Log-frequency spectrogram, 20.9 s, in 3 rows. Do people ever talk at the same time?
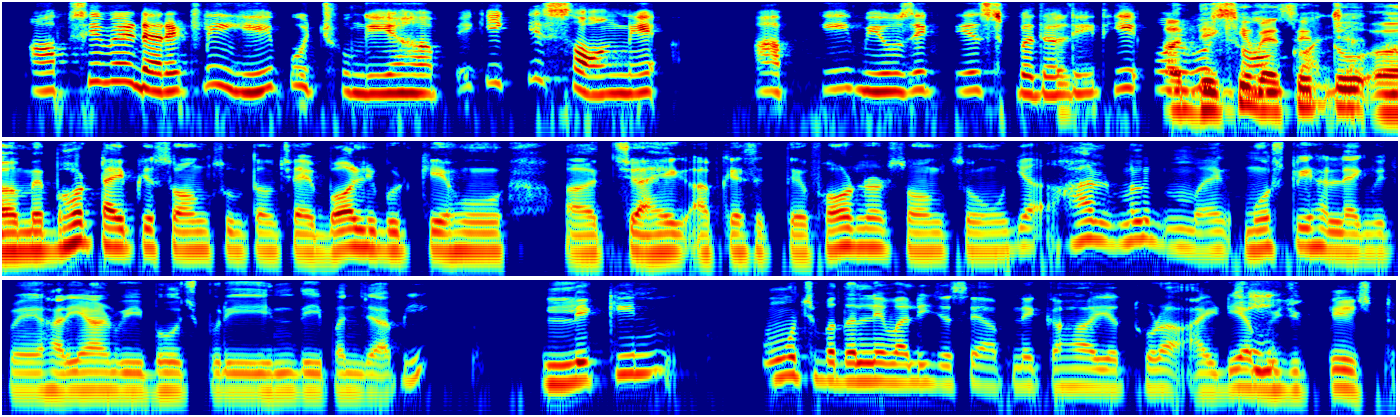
Yes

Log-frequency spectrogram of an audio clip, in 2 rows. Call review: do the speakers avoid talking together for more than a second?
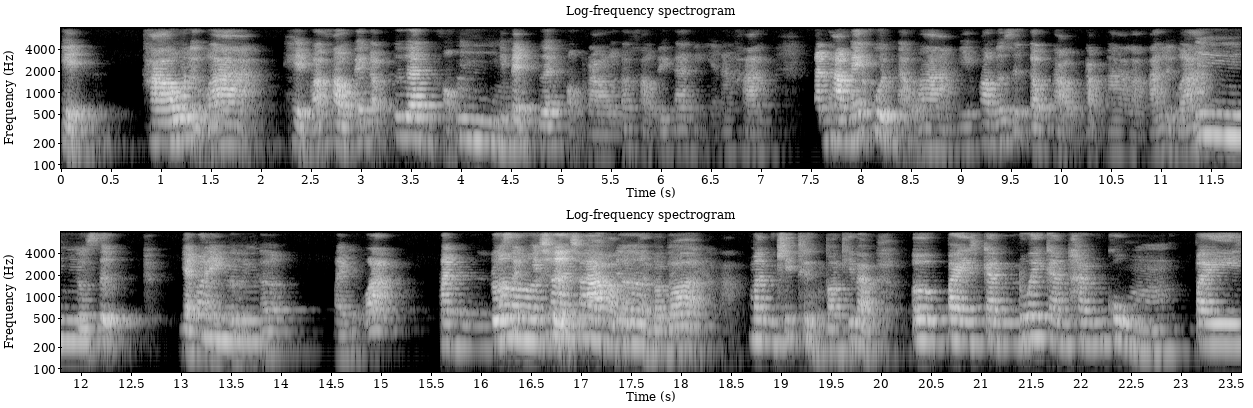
No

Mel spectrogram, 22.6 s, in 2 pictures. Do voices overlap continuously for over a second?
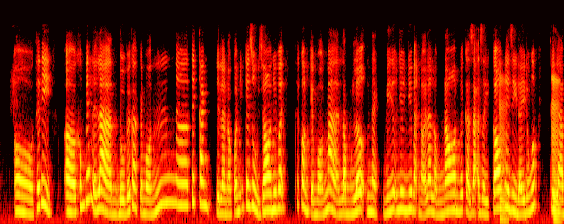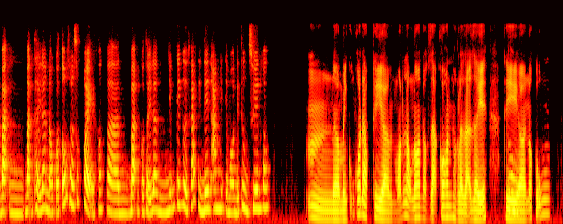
No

